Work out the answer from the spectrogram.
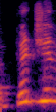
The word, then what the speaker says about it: pidgin: people speak one is called the pidgin english they spell it as pid gin a pigeon english you will understand everything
